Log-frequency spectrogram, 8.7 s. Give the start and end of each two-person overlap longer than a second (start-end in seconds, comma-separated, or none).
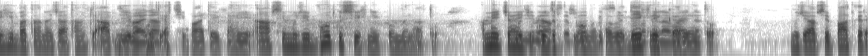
5.2-7.0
